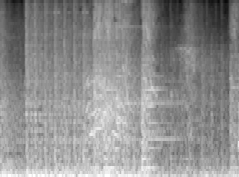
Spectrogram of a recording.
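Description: Gunfire from The Walking Dead: A New Frontier video game: a dense burst of shots with crashing impacts runs steadily through the moment at close range, with no talk over it.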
